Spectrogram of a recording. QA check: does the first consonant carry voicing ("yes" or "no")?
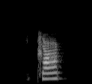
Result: no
